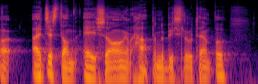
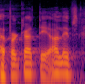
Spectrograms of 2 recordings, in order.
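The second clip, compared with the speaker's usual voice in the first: bad Spanish accent; 4 semitones higher, 5 dB quieter than usual. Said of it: "It was, like, terrible".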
